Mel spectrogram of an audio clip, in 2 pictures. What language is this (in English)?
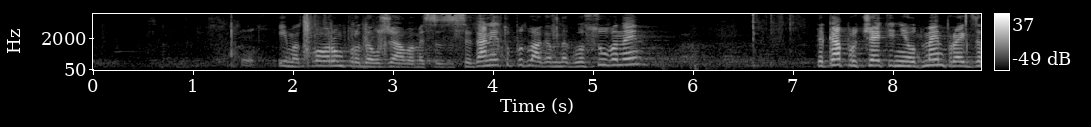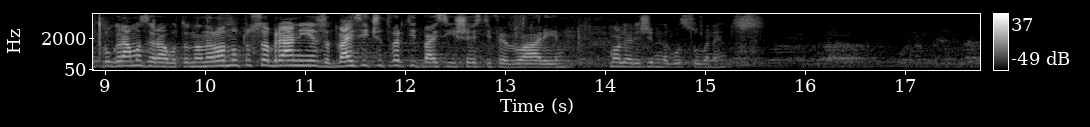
Bulgarian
